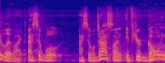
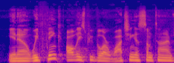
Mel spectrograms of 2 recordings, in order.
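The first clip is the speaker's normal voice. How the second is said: plain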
